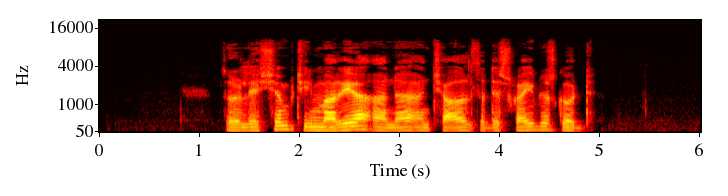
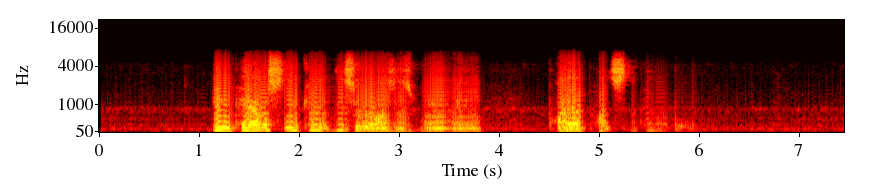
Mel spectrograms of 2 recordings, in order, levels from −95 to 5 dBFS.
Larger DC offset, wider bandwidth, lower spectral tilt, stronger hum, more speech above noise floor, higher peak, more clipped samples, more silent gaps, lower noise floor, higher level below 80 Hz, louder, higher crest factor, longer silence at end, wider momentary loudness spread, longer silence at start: neither; first, 11 kHz vs 7.2 kHz; about the same, -5.5 dB/octave vs -4.5 dB/octave; neither; first, 53 dB vs 34 dB; about the same, -6 dBFS vs -6 dBFS; neither; neither; first, -78 dBFS vs -59 dBFS; second, -60 dBFS vs -50 dBFS; about the same, -26 LUFS vs -24 LUFS; about the same, 22 dB vs 20 dB; second, 1.1 s vs 1.6 s; second, 11 LU vs 14 LU; first, 1.3 s vs 1.15 s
